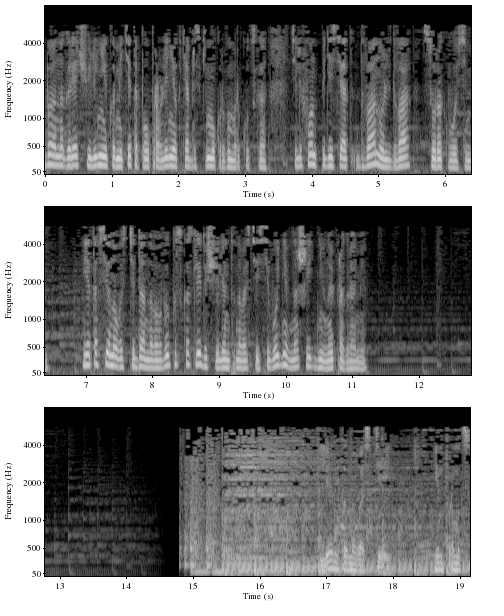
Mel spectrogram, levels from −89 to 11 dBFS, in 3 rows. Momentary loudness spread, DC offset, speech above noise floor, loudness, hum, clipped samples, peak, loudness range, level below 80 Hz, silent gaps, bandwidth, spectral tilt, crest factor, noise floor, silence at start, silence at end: 9 LU; under 0.1%; 47 dB; -16 LUFS; none; under 0.1%; -2 dBFS; 7 LU; -34 dBFS; 14.61-14.77 s; 5.8 kHz; -11 dB/octave; 14 dB; -62 dBFS; 0 s; 0 s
